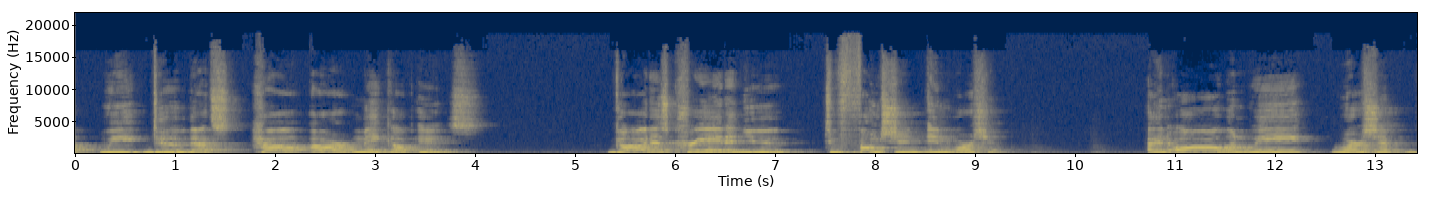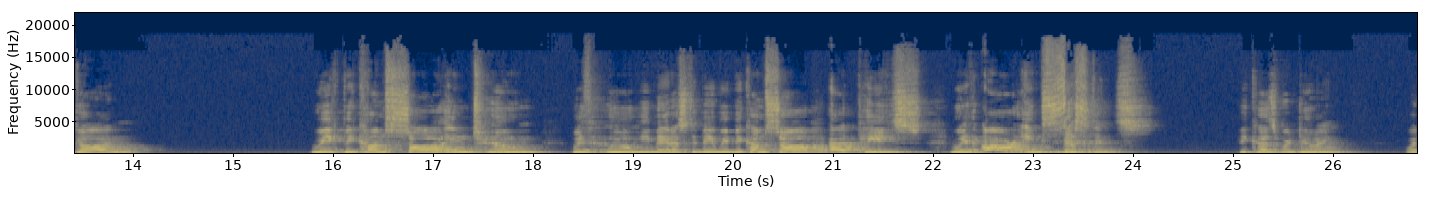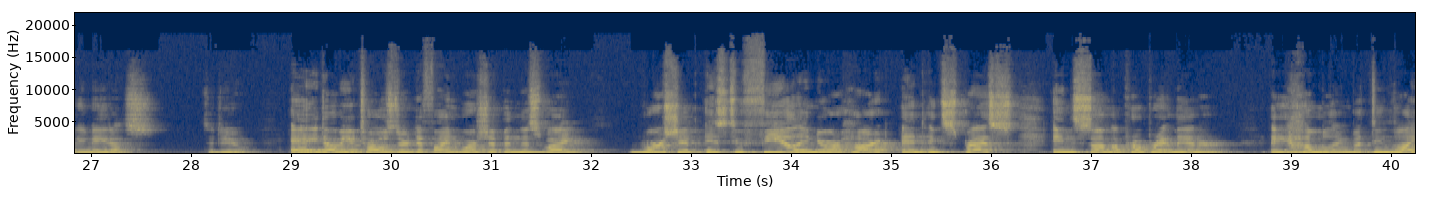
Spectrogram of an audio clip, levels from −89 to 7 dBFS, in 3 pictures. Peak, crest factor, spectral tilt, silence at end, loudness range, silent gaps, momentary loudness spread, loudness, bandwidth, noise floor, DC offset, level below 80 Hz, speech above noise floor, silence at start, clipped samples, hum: -6 dBFS; 12 dB; -4.5 dB/octave; 0 s; 4 LU; none; 8 LU; -17 LUFS; 19 kHz; -56 dBFS; under 0.1%; -48 dBFS; 39 dB; 0 s; under 0.1%; none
